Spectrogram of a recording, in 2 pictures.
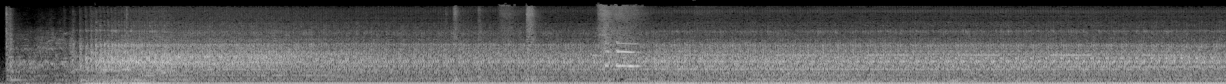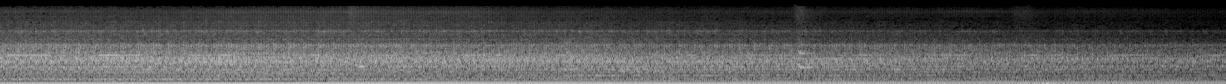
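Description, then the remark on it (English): A 2002 Freightliner fire tanker truck engine, able to carry 3,000 gallons of water, turns over and settles into a steady, deep idle, rumbling loudly and continuously, with no voices. “A group of about 10 firefighters then pushed the new Tanker 261 into the Charles City Fire Station Thursday night.”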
